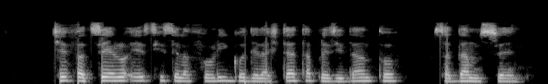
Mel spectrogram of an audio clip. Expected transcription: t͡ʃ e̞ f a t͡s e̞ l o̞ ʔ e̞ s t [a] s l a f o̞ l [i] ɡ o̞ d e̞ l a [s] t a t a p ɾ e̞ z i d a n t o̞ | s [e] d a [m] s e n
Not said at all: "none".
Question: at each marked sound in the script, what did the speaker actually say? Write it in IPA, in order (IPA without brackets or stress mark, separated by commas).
i, i, ʃ, a, m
